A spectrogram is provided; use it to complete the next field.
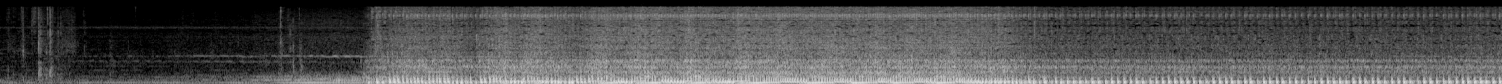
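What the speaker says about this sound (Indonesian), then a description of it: "Oke, bisa kedengaran ya suara mesinnya ini." A rebuilt Honda Grand motorcycle engine with an FIM piston and Win 100 camshaft starts and settles into a steady, loud close-up idle, with a faint light cam-chain rattle over the even rhythmic thrum.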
